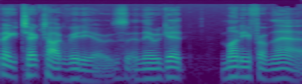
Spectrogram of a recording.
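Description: Recorded very cleanly with a silent background, a man with a Midwestern accent comes through dry and close, with no echo. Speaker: comic book podcast co-host. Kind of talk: casual comedic chat.

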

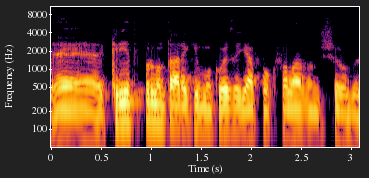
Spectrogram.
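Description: A man with a European Portuguese accent talks at a fairly quick pace with fairly even intonation. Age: 30s. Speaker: basketball podcast host. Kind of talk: casual interview.

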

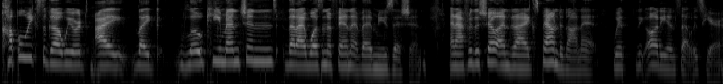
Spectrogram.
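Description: With hardly any pauses, a woman in a New Jersey accent talks at a fairly high pitch with a bright, sharp tone and big swings in loudness. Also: ordinary pitch variation, fairly quick pace. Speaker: podcast host. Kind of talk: casual chat. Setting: studio.

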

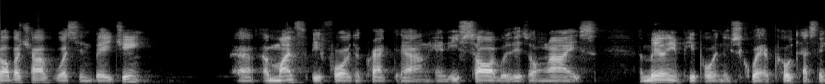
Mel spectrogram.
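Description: Here a man speaks with a very deep, low pitch. His pace is moderate. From Hong Kong. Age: 60s. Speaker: community activist. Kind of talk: interview. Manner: halting, many fillers.

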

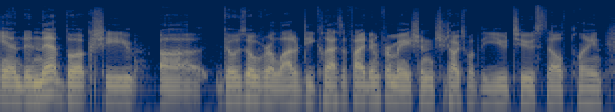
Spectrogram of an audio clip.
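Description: Using a normal speaking voice, a man talks at medium pitch and a fairly quick pace with fairly even intonation. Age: 30s. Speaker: improv comedian. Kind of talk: casual chat.

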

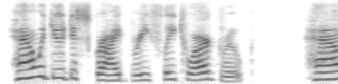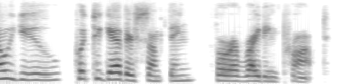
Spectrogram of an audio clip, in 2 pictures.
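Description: A woman with a Rhode Island accent, fairly high in pitch, at a fairly slow pace with lively intonation. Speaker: co-host of writing show. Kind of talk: casual workshop chat.

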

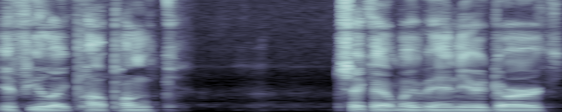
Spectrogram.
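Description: A man speaks at a fairly low pitch in a flat monotone. The sound is dry and close, with no echo. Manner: joking, laid-back.

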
